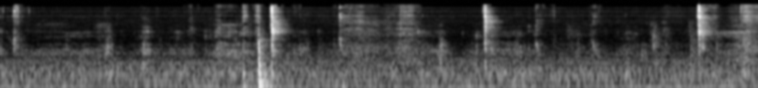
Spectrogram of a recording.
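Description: Close-mic chewing of a deep-fried egg roll with the mouth closed: quiet mouth sounds broken by a few sharp crunchy clicks, the loudest a little over two and a half seconds in.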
